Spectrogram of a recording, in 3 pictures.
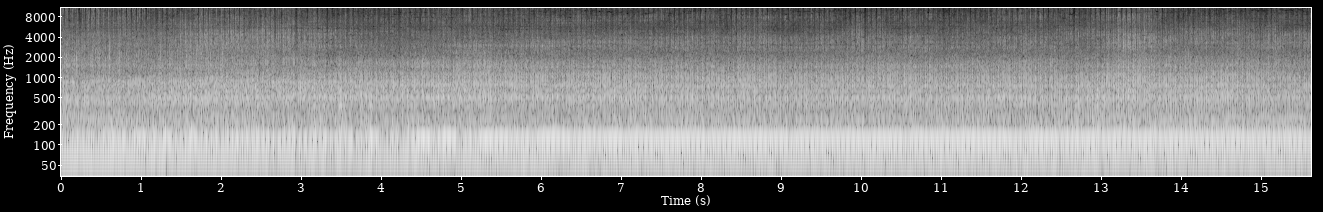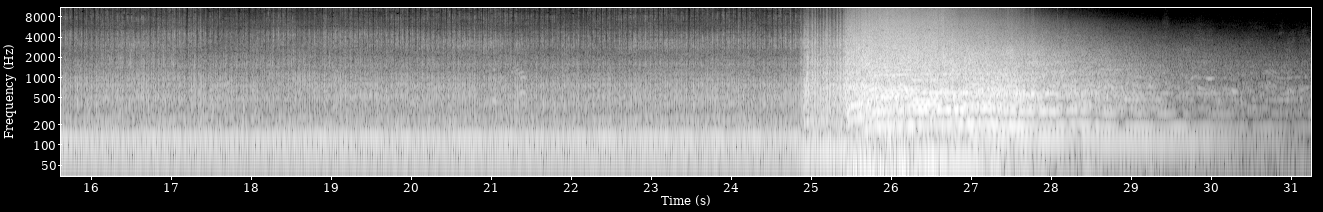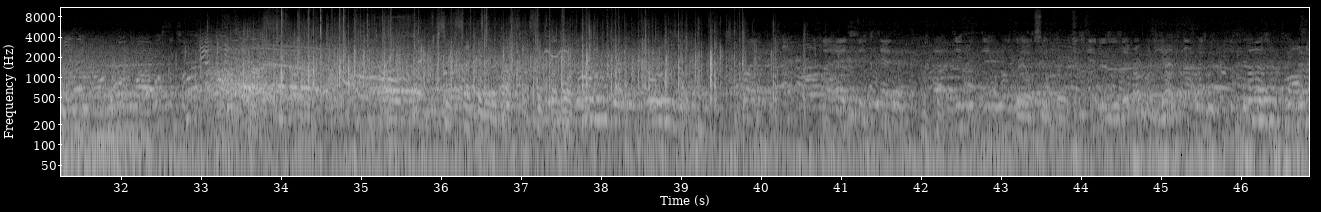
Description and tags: Pro Stock 1 - Santa Pod (C)
Recorded using a Sony PCM-D50 at Santa Pod raceway in the UK.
